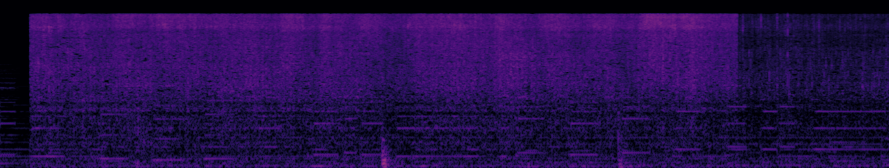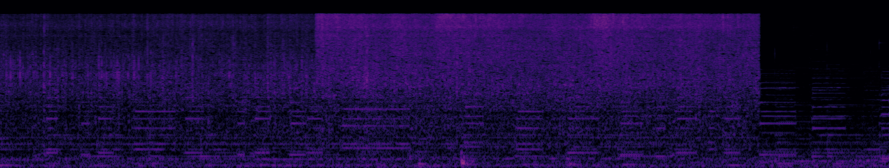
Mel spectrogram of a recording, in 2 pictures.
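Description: Water spinach and sliced garlic sizzling as they stir-fry in a frying pan, the spatula turning them with an occasional knock against the pan. The sizzle starts abruptly just after the opening and cuts off shortly before the end, over soft background music.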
